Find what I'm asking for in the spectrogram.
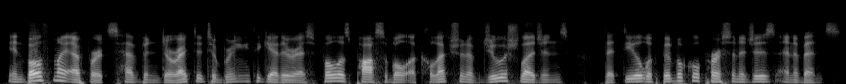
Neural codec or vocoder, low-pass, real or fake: codec, 16 kHz, about 1 kbps, DyCAST, with the encoder's durations; 7.2 kHz; fake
